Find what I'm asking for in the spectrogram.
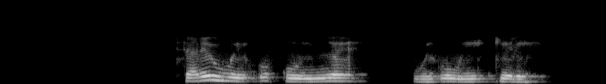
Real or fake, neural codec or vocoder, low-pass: fake; codec, 24 kHz, 3 kbps, HILCodec; 3.6 kHz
